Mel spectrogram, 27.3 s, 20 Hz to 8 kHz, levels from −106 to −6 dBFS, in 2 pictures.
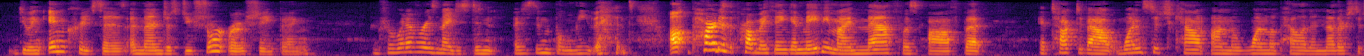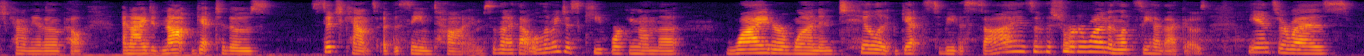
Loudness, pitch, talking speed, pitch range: -32 LUFS, 175 Hz, 220 wpm, 160-205 Hz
